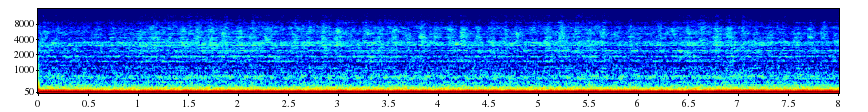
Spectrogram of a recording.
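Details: Ford Mustang Foxbody with rebuilt, tested A9L mass air ECU: steady even low rumble at settled closed-loop idle, no stumbles, surging or misfires; normal idle.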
